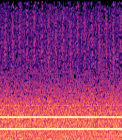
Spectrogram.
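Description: Near silence: faint hiss with a thin, steady high-pitched tone.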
